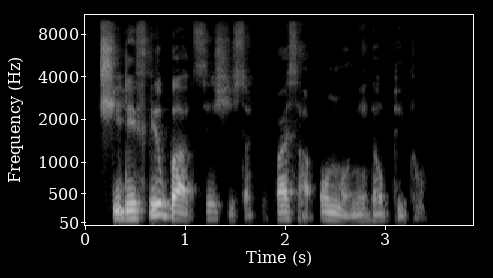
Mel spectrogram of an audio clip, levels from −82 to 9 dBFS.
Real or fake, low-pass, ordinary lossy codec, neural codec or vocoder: fake; 9.9 kHz; none; codec, 24 kHz, 3.1 kbps, DualCodec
